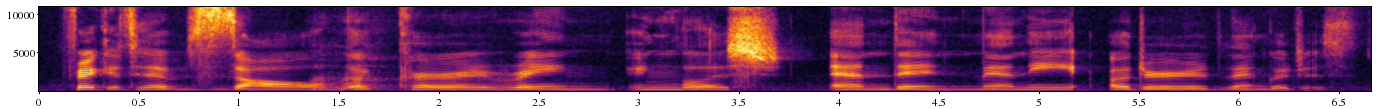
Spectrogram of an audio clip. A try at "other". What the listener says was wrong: Okay, first of all, not udder. Udder is 牛乳, 就是那个乳牛的那个乳房, 那个叫 udder. U-D-D-E-R, 就是乳牛的那个乳房, 叫 udder. So that's why it will become distracting.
